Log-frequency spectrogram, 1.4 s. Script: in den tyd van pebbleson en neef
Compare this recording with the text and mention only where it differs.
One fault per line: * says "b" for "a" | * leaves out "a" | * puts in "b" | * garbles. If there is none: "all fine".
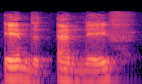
* leaves out "tyd van pebbleson"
